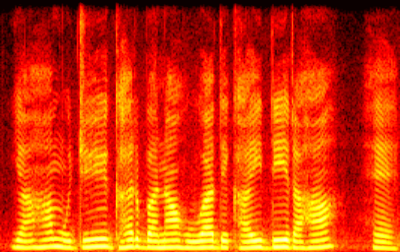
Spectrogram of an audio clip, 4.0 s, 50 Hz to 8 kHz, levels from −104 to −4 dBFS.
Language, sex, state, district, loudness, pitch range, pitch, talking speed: Hindi, female, Uttar Pradesh, Lalitpur, -17 LUFS, 205-225 Hz, 215 Hz, 135 wpm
